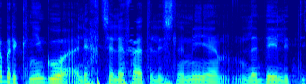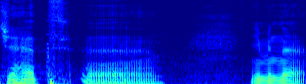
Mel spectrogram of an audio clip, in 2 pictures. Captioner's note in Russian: говорит на арабском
